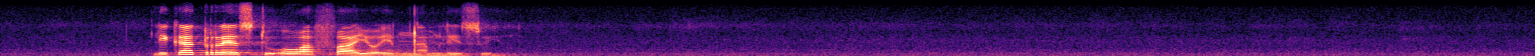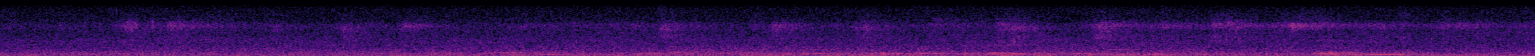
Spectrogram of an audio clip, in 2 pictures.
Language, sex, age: Xhosa, female, 30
